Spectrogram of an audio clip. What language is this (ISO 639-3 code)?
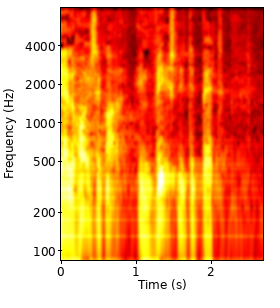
dan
